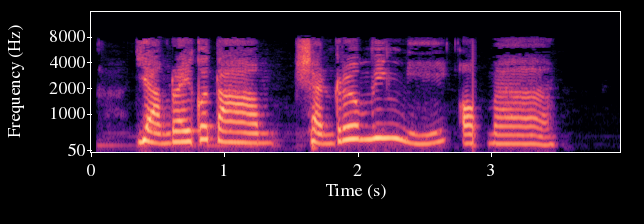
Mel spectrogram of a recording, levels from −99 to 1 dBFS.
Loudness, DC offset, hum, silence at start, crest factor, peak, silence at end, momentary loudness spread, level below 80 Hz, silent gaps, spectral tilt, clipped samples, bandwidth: -17 LUFS; under 0.1%; none; 0.35 s; 16 dB; -2 dBFS; 0.5 s; 10 LU; -62 dBFS; none; -4 dB/octave; under 0.1%; 8 kHz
